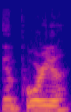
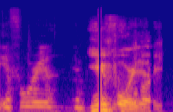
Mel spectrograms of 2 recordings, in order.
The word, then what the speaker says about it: Euphoria: Emporia? Am I saying that right? Euphoria.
